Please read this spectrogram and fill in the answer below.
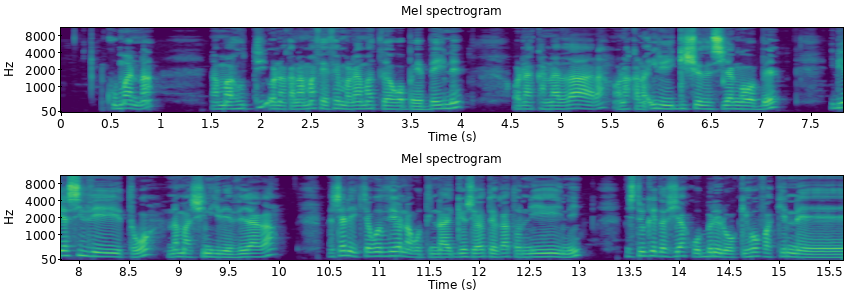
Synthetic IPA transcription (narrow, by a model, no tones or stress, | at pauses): kumana | namaɦutiɔnakanamaθɛθɛmaɾaamatuaɣɔbɛbɛine | ɔnakanaðaɾaɔ̰nakana̰ʔiɾeɾiɡiɕiɔðɛsjaŋɡɔbɛ | iɾiasiðetwanamaʃiniɾɛðeaɣa | naɕjaɾekiaɣoðeɔnaɣotinaɡiɔs̬iat̬wekatɔnene | nesitwek̬et̬aɕjakobeɾeɾɔkeɦofakenɛ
